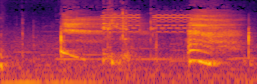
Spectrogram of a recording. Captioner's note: laughs; cell phone rings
